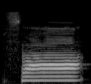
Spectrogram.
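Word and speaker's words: ث: সবাই আমার দিকে তাকান জিহ্বার আগা এই দুই দাঁতের আগায় লাগা হবে কোথায়? এই দুই দাতের আগা এইভাবে লাগিয়ে হালকা বাতাস বের করবেন। এভাবে অনুভব করবেন হাত দিয়ে যে বাতাস বের হচ্ছে কিনা। তারপরে জাস্ট এক আলিফ টেনে উচ্চারণ করবেন।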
